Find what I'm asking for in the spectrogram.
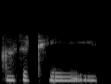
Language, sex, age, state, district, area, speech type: Kashmiri, female, 30-45, Jammu and Kashmir, Pulwama, rural, conversation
